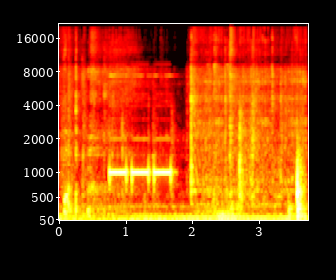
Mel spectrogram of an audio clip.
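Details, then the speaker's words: Infusion pump alarm: three steady, equal-pitched electronic beeps in a quiet room while a 15 mg push is run over 2 minutes with the line cap still on. "press run run B infusing and I have my cap on so it's probably going to alarm at me"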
